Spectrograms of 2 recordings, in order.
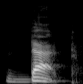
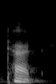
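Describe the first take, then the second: First: The first consonant is a voiced, d-like sound. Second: The first consonant is a voiceless, t-like sound. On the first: The speaker calls it right. "टी एच का प्रयोग द के रूप में करना है।" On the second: The speaker calls it wrong. "जो कि क्या है दोस्तों गलत तरीका है।"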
